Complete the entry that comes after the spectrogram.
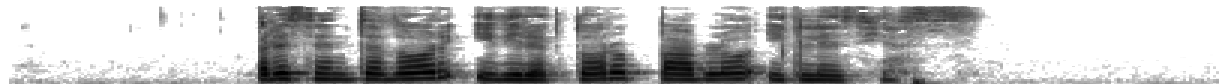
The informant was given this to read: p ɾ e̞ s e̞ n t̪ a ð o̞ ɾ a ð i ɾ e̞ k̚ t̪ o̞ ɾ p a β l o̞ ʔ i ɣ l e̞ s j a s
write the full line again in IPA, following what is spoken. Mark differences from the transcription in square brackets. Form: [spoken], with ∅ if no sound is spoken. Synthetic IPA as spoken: p ɾ e̞ s e̞ n t̪ a ð o̞ ɾ [i] ð i ɾ e̞ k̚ t̪ o̞ ɾ p a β l o̞ ʔ i ɣ l e̞ s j a s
